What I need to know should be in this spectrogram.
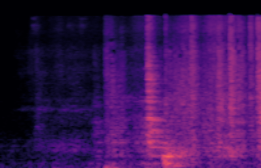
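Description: Newspaper rustles and crinkles.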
